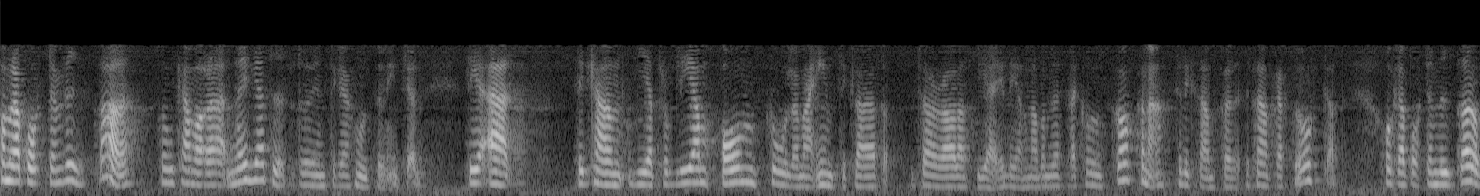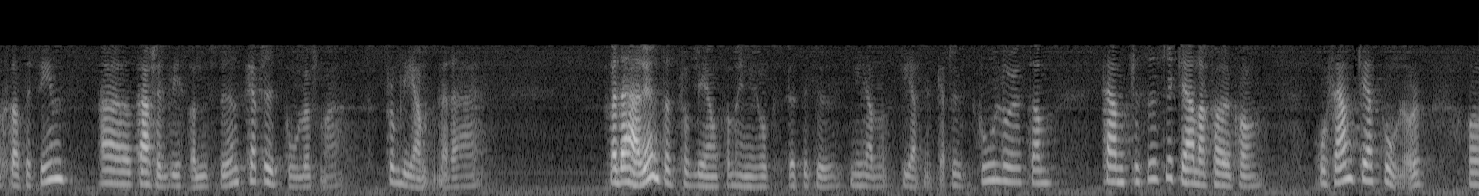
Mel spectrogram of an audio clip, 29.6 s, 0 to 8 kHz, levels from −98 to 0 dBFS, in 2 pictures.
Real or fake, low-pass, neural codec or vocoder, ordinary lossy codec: fake; 7.2 kHz; codec, 16 kHz, about 1 kbps, DyCAST, with the encoder's durations; AAC, 16 kbps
